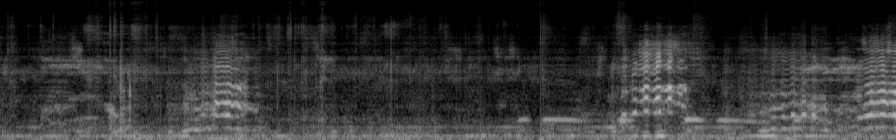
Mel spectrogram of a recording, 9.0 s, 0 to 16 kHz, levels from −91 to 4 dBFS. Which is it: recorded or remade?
remade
